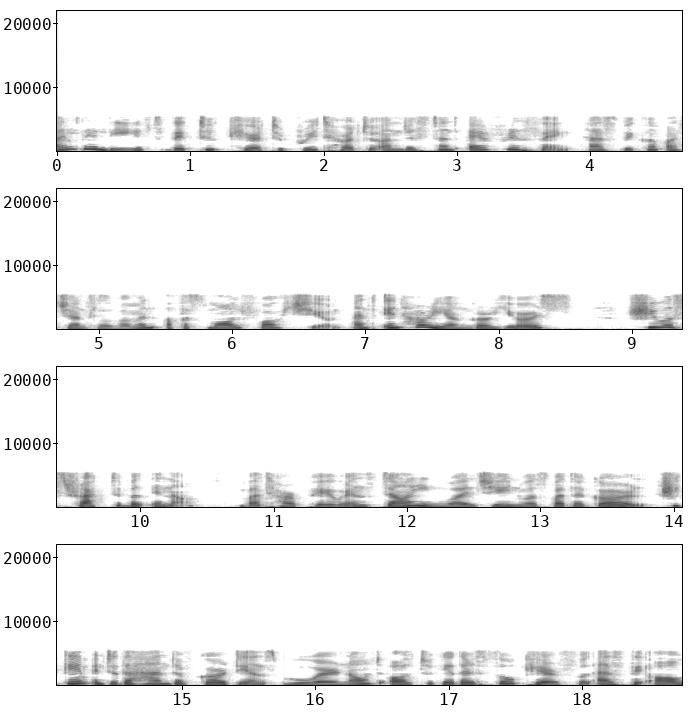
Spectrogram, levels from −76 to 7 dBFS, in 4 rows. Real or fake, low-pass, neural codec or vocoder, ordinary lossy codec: real; 5.4 kHz; none; AAC, 48 kbps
